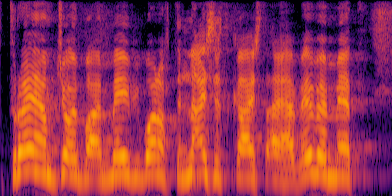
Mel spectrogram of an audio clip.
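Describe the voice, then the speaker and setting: A man hosting a podcast, asking questions in an energetic, eager way and often repeating words. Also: high voice, fast talker. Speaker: podcast host. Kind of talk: casual interview.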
